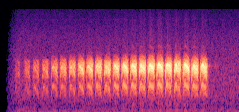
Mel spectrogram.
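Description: A cactus wren gives a fast, harsh, grating 'cha-cha-cha' of about eighteen rasping notes, six a second, that swells louder toward the end.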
